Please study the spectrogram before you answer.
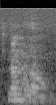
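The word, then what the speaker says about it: Nandgaon: of Nandagram, it says Nandagoam. Nandagoam. Is that the same as Nandagram? Gaon is It's just the village. way to pronounce it. Gaon in Hindi is village. That's the way you pronounce it. Nandagaon.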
